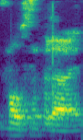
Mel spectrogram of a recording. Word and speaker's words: multifidi: Multifidi. Yeah, I actually think that is the correct pronunciation. I think the high school students started getting me to say it this way.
